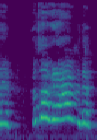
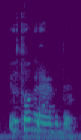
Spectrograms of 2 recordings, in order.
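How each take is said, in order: First: Much higher and louder, slow and glowing; overjoyed. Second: Quiet, dazed, hardly believing it; stunned disbelief. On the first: Telling husband Igor the news, overjoyed. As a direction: burst with joy at the news. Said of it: "Fiquei feliz". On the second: Reading the test result alone, in quiet disbelief. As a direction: say it as if you can't believe the words. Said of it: "Eu fiquei, assim, desacreditada". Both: Retold or imitated.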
